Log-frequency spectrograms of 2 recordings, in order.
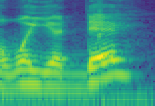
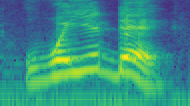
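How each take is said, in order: First: Said in the usual way. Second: Nicest voice. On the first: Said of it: "is still, for a man, an interrogation". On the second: Shown as a demonstration. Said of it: "in your nicest voice".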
